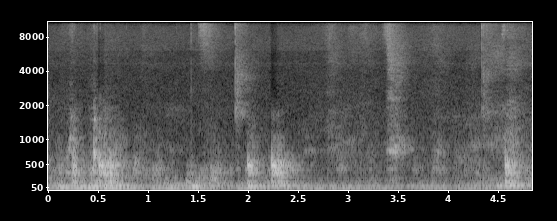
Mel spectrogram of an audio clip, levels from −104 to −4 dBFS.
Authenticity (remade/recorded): recorded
